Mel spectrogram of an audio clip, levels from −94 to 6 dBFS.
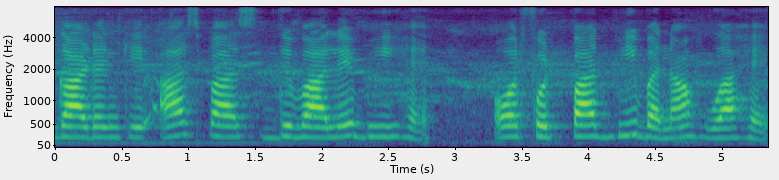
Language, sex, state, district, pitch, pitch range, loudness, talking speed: Hindi, female, Madhya Pradesh, Dhar, 230 Hz, 220-235 Hz, -19 LUFS, 135 wpm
